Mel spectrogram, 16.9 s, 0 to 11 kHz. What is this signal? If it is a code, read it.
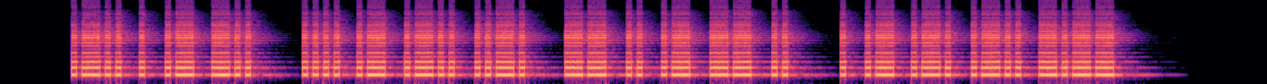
Morse code, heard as a buzzer, hand-sent with a paddle, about 17 wpm, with room echo. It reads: LEAD HALF MIAMI EARLY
